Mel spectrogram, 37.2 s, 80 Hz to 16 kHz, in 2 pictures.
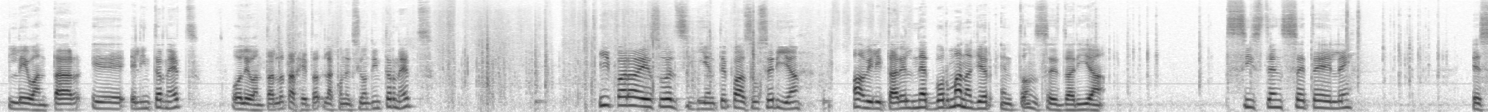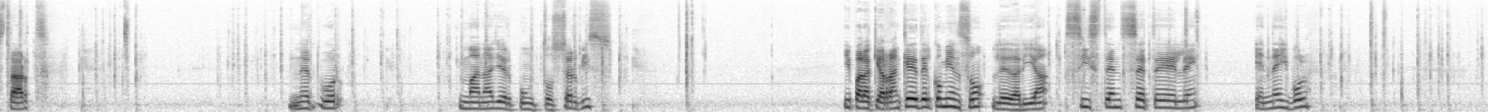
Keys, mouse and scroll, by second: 13.4-27.7 typing, 31.3-37.2 typing.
